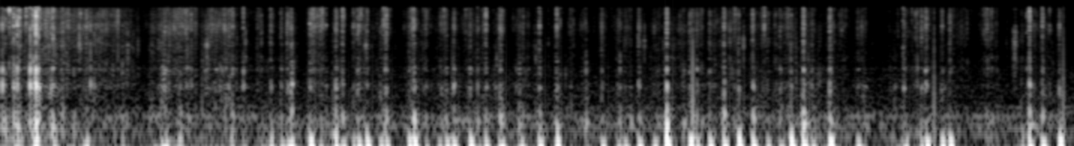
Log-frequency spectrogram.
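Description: Fingertips rapidly rub and scratch the rainbow plastic sequins of a reversible sequin-covered fabric pouch held in both hands. The result is a dense, continuous run of quick scratchy clicks and rustles, with most of the energy in a low rumble and short, dry transients that stop almost instantly.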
